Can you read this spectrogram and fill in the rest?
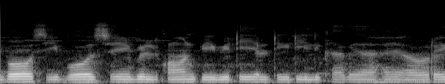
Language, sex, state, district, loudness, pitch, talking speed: Hindi, male, Odisha, Malkangiri, -19 LUFS, 115 Hz, 160 wpm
